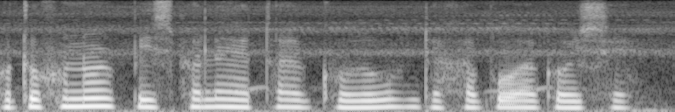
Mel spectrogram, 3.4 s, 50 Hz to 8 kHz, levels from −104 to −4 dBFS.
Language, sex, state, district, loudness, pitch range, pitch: Assamese, male, Assam, Sonitpur, -15 LUFS, 175-195 Hz, 185 Hz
